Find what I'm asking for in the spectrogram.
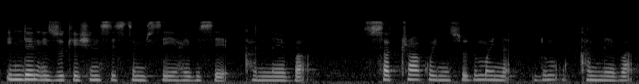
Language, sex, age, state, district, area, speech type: Manipuri, female, 18-30, Manipur, Senapati, urban, spontaneous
